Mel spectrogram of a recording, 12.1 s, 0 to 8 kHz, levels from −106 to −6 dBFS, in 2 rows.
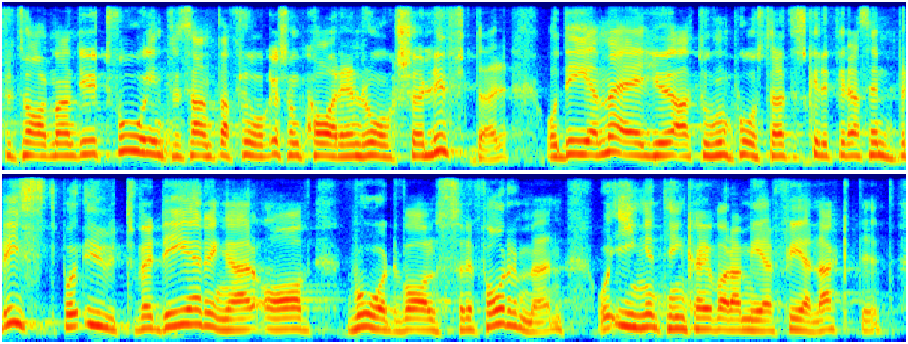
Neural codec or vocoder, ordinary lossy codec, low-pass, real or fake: codec, 16 kHz, 6 kbps, DAC; none; 7.2 kHz; fake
